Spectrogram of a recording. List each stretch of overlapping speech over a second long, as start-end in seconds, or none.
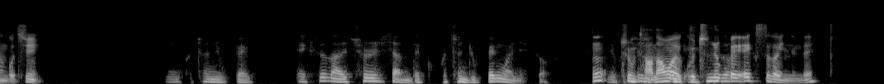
6.0-7.3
